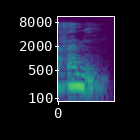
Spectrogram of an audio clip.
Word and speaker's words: famille: La dos L's y la E se pronuncia Y.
